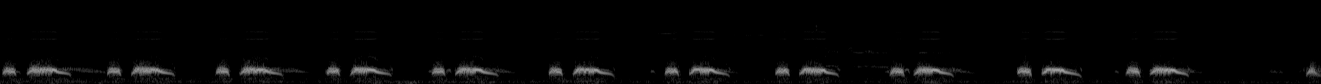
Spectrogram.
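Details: Long run of two-note coos from a spotted dove used as a trapping decoy at Mương Điều, Cà Mau, Vietnam, 12 March 2019, a quick note and a longer falling note repeated about once a second.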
